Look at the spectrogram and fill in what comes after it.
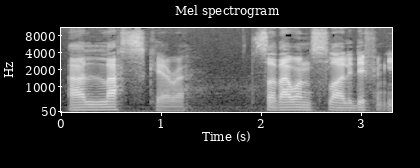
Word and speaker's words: a l'esquerra: You say that as one word, right? – Yeah, l'esquerra. Okay, as you know now, hopefully, you remember the two vowel sounds often combine to make that one word. Okay, so instead of saying a la esquerra, it's just a l'esquerra.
